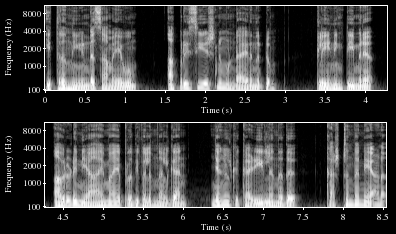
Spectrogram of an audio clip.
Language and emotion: Malayalam, sad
